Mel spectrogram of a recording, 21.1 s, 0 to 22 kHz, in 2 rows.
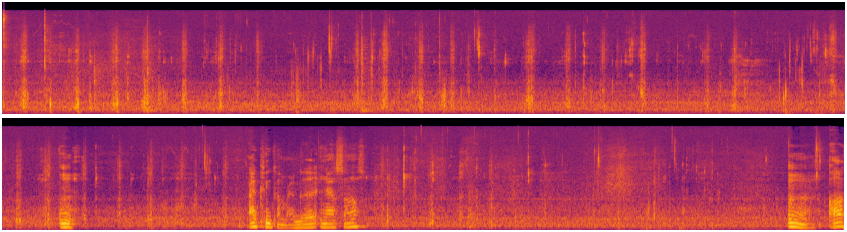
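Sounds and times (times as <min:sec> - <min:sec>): chewing: 0:00.0 - 0:13.6, 0:15.0 - 0:20.9.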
